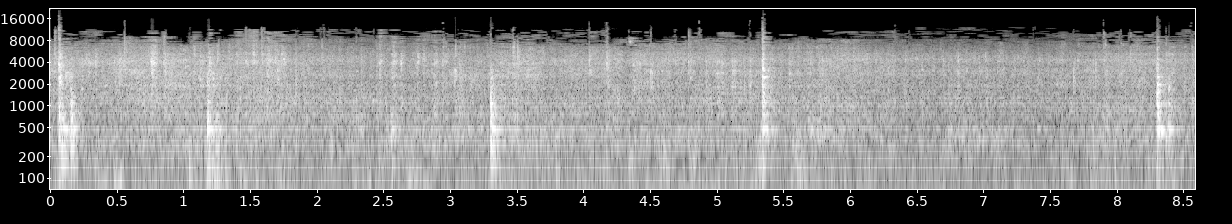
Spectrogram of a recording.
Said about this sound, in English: And I continued stirring, making sure that the sauce was coating everything and turning it down so that nothing was getting overly done.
